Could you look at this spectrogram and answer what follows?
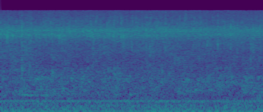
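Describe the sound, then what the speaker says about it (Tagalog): Water gushes steadily from a resort pool shower, a loud, unbroken hiss of spray that holds evenly throughout without pauses. "Nag-shower yung pool."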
